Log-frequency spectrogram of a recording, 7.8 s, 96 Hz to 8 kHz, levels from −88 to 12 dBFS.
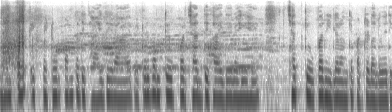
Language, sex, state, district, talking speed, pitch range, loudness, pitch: Hindi, female, Uttarakhand, Tehri Garhwal, 220 wpm, 170-180 Hz, -24 LUFS, 175 Hz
